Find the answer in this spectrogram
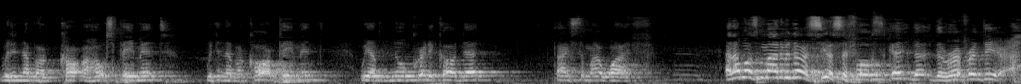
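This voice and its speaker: A man's high-pitched voice at a moderate pace, lively in intonation, over noticeable background noise. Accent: Jamaican. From Jamaica. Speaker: visiting preacher. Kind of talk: sermon. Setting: church with audience.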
